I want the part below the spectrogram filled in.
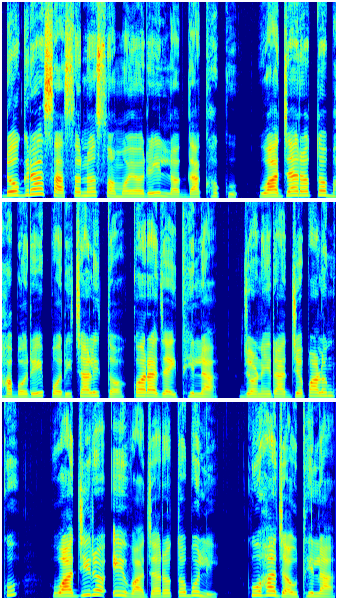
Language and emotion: Odia, neutral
